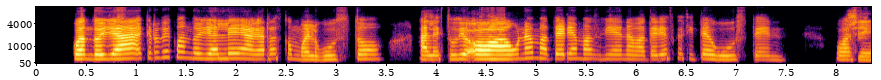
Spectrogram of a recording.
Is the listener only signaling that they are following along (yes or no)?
yes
